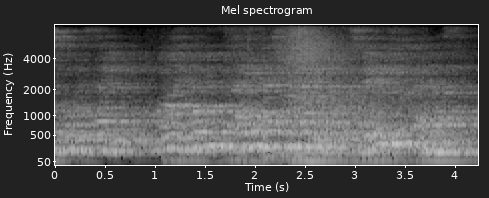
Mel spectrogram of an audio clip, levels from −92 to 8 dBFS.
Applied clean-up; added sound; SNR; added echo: none; Subway, metro, underground / Sliding door; 9 dB; reverberation time 2.2 s.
